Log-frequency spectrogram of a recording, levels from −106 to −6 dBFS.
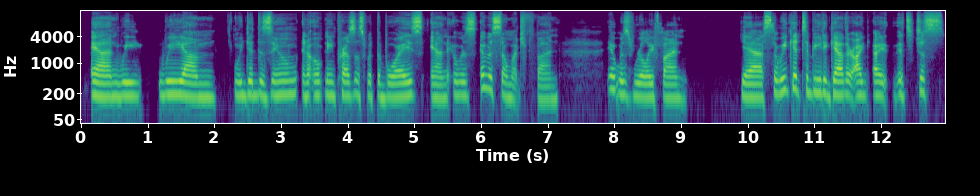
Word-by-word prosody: and 175 -2 +2
we 180 0 -3 0.2
we, 195 0 0
um 170 -2 -3 0.3
we 180 0 -5
did 185 0 -3
the 190 - -3
Zoom 190 +3 +1
and 180 0 -3
opening 185 0 -6
presents 185 0 +1
with 175 -3 -10
the 180 - -7
boys 170 +3 +3
and 160 0 -3
it - - -6
was 185 -2 +1
it 265 - -1
was 245 -2 +7
so 185 - +6
much 150 -2 -8
fun. 145 0 -10 0.7
It 250 -2 -2
was 190 -3 -3
really 170 -1 -2
fun. 160 -2 -5 0.8
Yeah, 165 -2 +1
so 200 +7 +6
we 220 +3 +1
get 250 -3 +1
to 235 - +2
be 210 0 -3
together, 190 -1 +2
I'd 185 0 +1
I 185 -1 0
it's 190 -2 -3
just 225 -3 +1
180 Hz, 170 wpm, -27 LUFS, 170-190 Hz, 0.8 s, was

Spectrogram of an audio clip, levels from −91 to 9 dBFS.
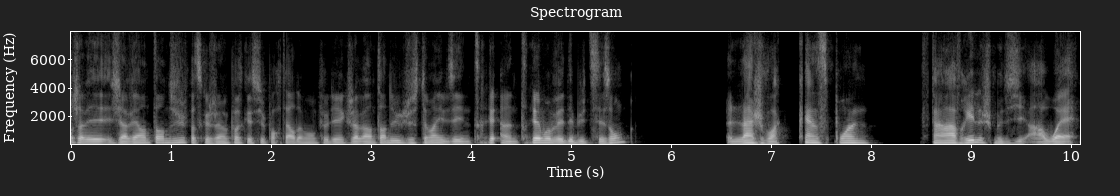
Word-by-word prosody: j'avais 120 -4 +2
j'avais 115 +1 +2
entendu, 135 +4 0
parce - - -3
que 120 - -3
j'avais 110 +1 -2
un - - -6
pote 120 +1 -3
qui 125 - -5
est - - -2
supporter 115 +1 -3
de 115 - -3
Montpellier, 115 +2 -5
que - - -17
j'avais 115 -1 +1
entendu 125 +4 0
que 125 - -6
justement 110 +3 -3
ils 125 - -1
faisaient 110 -1 -2
une 100 -1 -4
très 135 +7 -2
un 110 -5 -2
très 145 +8 +5
mauvais 130 -3 +4
début 115 -1 -1
de 110 - -17
saison. 135 +9 -1 1.0
Là, 115 +3 +4
je 110 -1 -2
vois 100 -1 -1
15 145 -7 +2
points 145 -4 0 0.6
fin 130 -1 +2
avril, 130 +5 +5
je 145 - -7
me 110 - -4
dis: 105 +3 -8
«Ah 95 +1 -3
ouais, 105 -2 +3
120 Hz, 240 wpm, -26 LUFS, 110-130 Hz, 1.0 s, très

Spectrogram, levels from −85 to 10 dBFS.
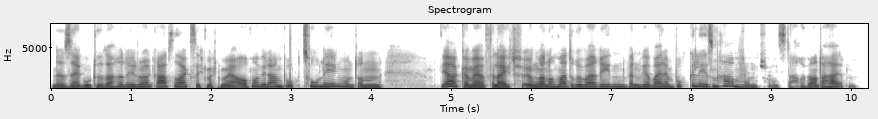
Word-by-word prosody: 'ne 195 -1 -1
sehr 195 +1 0
gute 195 0 0
Sache, 195 +5 0
die 235 0 +1
du 230 - -1
da 230 -1 +1
grad 230 +1 +2
sagst. 235 -1 -1
Ich 200 - -5
möchte 190 +1 -3
mir 195 - +2
ja 195 - +1
auch 190 +1 +1
mal 245 -1 0
wieder 240 0 +1
ein 245 0 +2
Buch 245 +1 -3
zulegen 250 +1 0
und 210 -2 -4
dann, 200 0 -1 0.7
ja, 285 -3 +5
können 205 -2 +1
wir 200 - +5
ja 205 - +3
vielleicht 205 0 +1
irgendwann 215 +1 +2
noch 225 0 +1
mal 225 0 +2
drüber 225 0 +1
reden, 230 0 -1
wenn 205 +1 -1
wir 225 -1 +1
beide 225 0 +1
'n 215 - -2
Buch 235 +1 -5
gelesen 250 -3 0
haben 270 -8 -1
und 190 -4 -7
uns 205 - -8
darüber 190 +2 -4
unterhalten. 215 +3 -1
220 Hz, 245 wpm, -20 LUFS, 200-235 Hz, 0.7 s, ja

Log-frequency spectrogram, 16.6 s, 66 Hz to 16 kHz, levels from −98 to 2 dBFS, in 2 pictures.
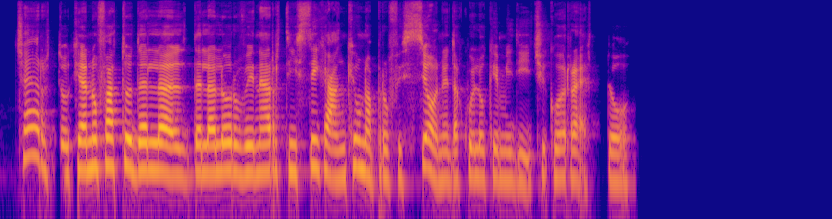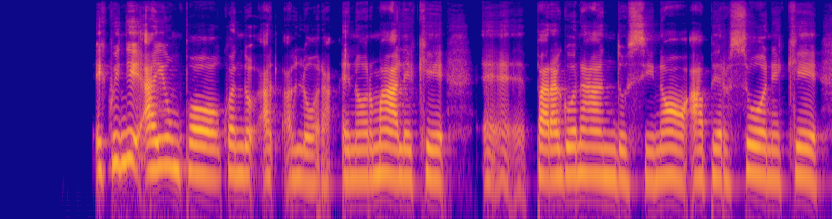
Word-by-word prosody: Certo, 305 -10 -2
che 225 +3 +2
hanno 235 +1 +4
fatto 250 0 +4
del 220 -4 +5
della 210 0 +3
loro 220 0 +2
vena 210 +1 0
artistica 220 +1 -1
anche 190 +6 -1
una 215 -5 0
professione, 190 +1 -3
da 175 0 -6
quello 190 0 -5
che 185 +1 -7
mi 180 -1 -8
dici, 165 +2 -9
corretto? 180 -3 -5 2.9
E 225 0 -1
quindi 270 +1 +2
hai 230 +2 +5
un 240 -2 -1
po' 205 -4 +4
quando 205 -1 -2
a - - -5
allora 175 -2 -6
è 190 - -4
normale 190 0 +2
che, 185 -3 -3 0.4
ehm, - - -11
paragonandosi, 190 -2 0
no, 190 -1 +2
a 190 +1 -1
persone 185 0 -2
che, 190 -3 -3
200 Hz, 125 wpm, -21 LUFS, 185-220 Hz, 2.9 s, del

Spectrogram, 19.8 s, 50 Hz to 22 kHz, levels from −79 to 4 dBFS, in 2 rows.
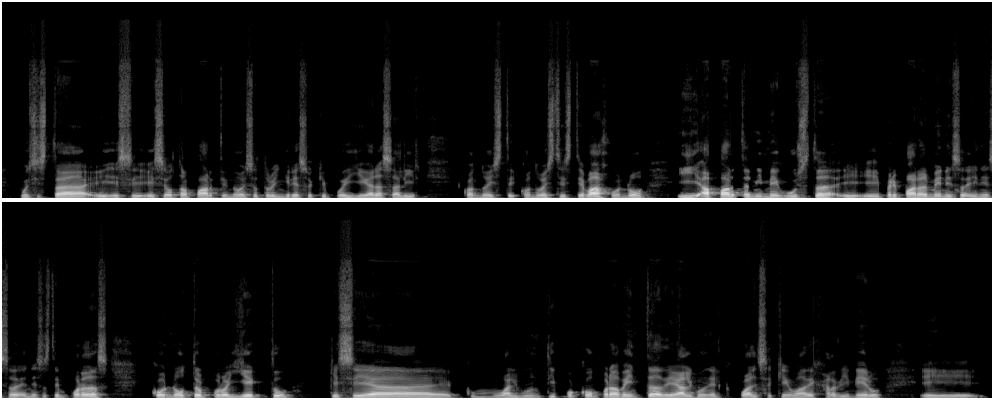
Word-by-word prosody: pues 105 -1 -8
está 115 +3 +4
ese 120 -1 -5
ese 115 +2 -5
otra 115 - 0
parte, 105 -3 +1
¿no?, 110 +5 -3
ese 120 - -8
otro 115 - -5
ingreso 105 +1 -6
que - - -10
puede 105 -1 -4
llegar 100 +1 0
a 110 - 0
salir 110 +5 -5 0.4
cuando 100 -1 -4
este 100 0 -8
cuando 100 0 -4
este 105 +1 -8
esté 105 +1 -4
bajo, 145 -8 +6
¿no?, 175 - -1 0.3
y 170 +7 0
aparte 135 +5 +6
a - - +2
mí 130 +1 -5
me 135 0 0
gusta, 135 +8 +1
eh 110 -2 -3
eh, 105 - -6
prepararme 115 +3 +2
en 120 - -4
esa 115 0 -3
en 110 -2 -5
esa 110 +2 -2
en 110 0 -7
esas 115 +3 -13
temporadas 115 +6 +1 0.4
con 115 0 +1
otro 135 +2 +2
proyecto 130 - +1 0.4
que 115 - -5
sea 115 -4 +4
como 100 0 -6
algún 115 +4 -6
tipo 125 -1 -8
compra 125 -1 +2
venta 130 +3 +3
de 105 0 +2
algo 135 +7 +1
en - - -5
el - - -11
cual 110 +1 -2
sé 115 - -13
que 125 - -9
me 105 - -6
va 105 - -1
a - - 0
dejar 110 0 -5
dinero, 105 +8 -4 0.4
eh, 95 -1 -5
115 Hz, 185 wpm, -22 LUFS, 105-125 Hz, 0.4 s, bajo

